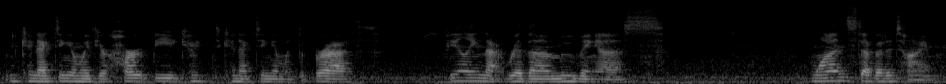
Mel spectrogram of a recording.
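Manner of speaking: calm meditation guide, long pauses; guided meditation. Acted. Guide turns listeners inward to the breath, calm meditation voice. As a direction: ease them into stillness, phrase by phrase.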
